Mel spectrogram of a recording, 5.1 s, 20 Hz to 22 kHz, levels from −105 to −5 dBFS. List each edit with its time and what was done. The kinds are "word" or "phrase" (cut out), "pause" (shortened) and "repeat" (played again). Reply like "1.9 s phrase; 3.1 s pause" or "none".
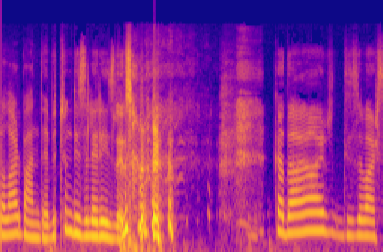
3.5 s word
